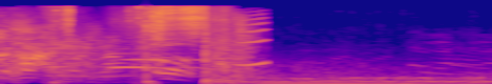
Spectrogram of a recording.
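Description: A loud blast booms.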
